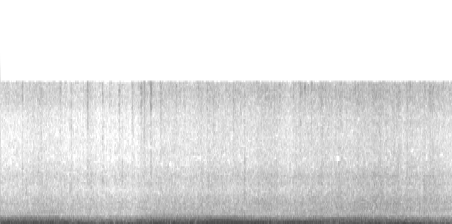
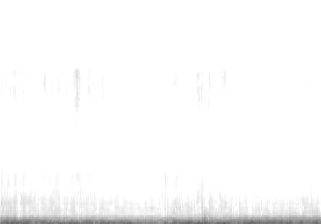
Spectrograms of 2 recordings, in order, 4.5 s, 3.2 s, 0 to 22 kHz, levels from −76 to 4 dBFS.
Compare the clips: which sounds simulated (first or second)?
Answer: second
